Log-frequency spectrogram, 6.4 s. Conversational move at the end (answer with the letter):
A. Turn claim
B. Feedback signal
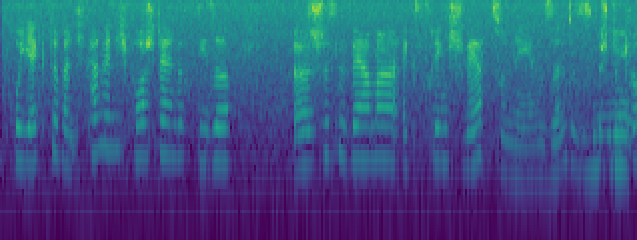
B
